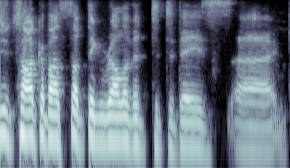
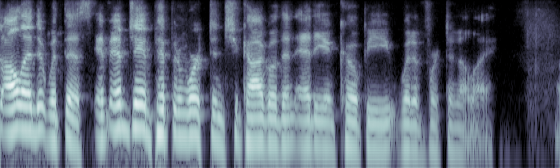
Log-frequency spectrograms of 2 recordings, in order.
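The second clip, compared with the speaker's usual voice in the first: ordinary delivery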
